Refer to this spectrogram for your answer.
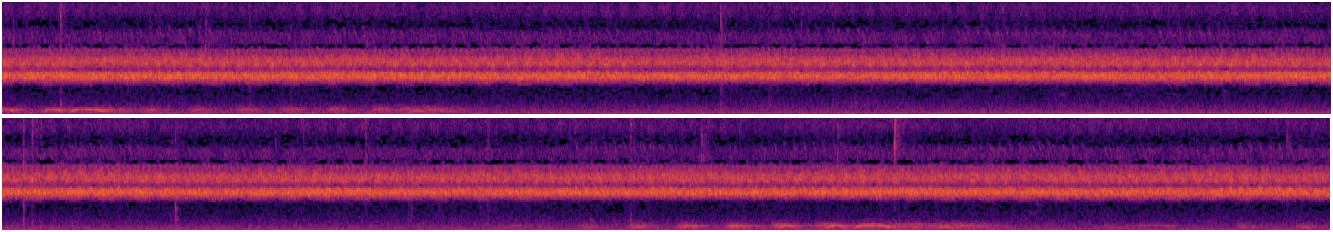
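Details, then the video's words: Grass insects keep up a constant high trilling through an early autumn night, with two bursts of rapid, low hooting calls, one at the opening and another midway. "초가을 밤부터 새벽까지 백색소음 풀벌레 소리"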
